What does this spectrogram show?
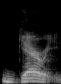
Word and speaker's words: Gerry: governor whose name was Eldridge Gary so hard G it actually should be Gary mandering but H whatever somebody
